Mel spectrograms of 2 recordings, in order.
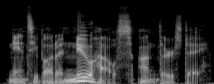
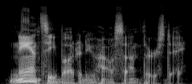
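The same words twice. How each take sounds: First: The stress falls on the word new. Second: The stress falls on the word Nancy. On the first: "The third one has a focus on new" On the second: "And the last one has a focus on Nancy"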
